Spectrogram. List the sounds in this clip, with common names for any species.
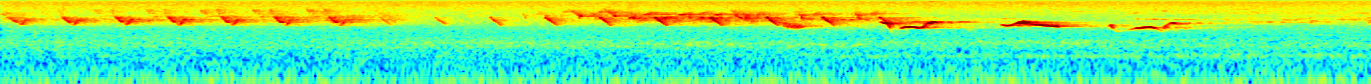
Ovenbird, Chestnut-sided Warbler, Scarlet Tanager, Black-capped Chickadee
